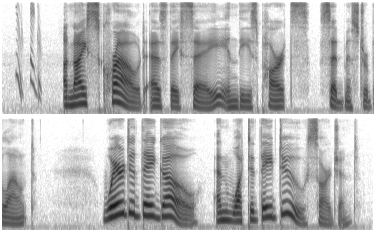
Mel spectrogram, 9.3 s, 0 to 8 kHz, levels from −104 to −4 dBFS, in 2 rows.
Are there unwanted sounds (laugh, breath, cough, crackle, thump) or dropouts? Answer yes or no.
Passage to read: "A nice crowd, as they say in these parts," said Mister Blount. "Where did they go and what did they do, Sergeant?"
yes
